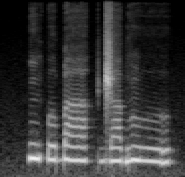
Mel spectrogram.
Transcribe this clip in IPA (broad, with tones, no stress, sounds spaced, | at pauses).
ĩ˦˨ k͡p o˦ ɓ a˦ | d͡ʒ aː˨ ɡʷ ũ˦˨ β uː˨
